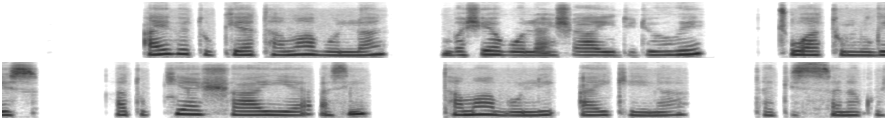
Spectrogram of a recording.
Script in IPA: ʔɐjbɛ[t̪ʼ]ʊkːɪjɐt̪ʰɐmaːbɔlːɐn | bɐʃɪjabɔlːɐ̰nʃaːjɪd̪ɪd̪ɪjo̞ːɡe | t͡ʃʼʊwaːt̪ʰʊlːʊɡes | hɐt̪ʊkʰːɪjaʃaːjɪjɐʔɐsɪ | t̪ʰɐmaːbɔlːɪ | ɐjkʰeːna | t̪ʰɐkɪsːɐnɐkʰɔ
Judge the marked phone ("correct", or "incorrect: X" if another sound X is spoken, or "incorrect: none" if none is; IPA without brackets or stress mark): incorrect: t̪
